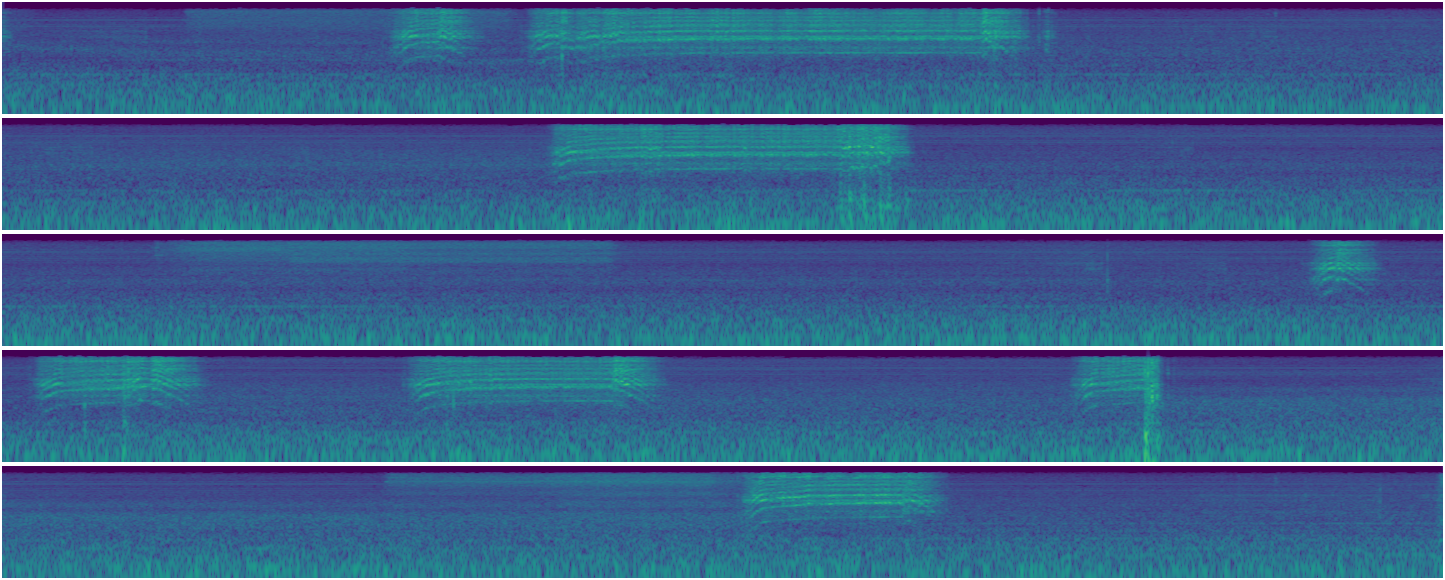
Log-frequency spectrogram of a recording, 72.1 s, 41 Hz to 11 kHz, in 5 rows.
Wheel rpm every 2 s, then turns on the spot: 10, 10, 70, 220, 220, 30, 0, 0, 0, 10, 190, 180, 0, 0, 0, 0, 0, 0, 0, 10, 10, 30, 90, 30, 180, 0, 0, 80, 10, 0, 0, 0, 50, 120, 0, 20.
0-2 38-40 70-72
